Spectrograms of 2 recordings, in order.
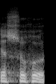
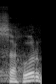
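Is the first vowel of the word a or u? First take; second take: u; a. First: The first vowel is a rounded u. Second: The first vowel is an open a. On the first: It means the act of eating the pre-dawn meal. "Kalau as-suhur artinya perbuatannya makan sahur" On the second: It means the pre-dawn meal itself. "kalau di fathah as-sahur berarti makan sahurnya"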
